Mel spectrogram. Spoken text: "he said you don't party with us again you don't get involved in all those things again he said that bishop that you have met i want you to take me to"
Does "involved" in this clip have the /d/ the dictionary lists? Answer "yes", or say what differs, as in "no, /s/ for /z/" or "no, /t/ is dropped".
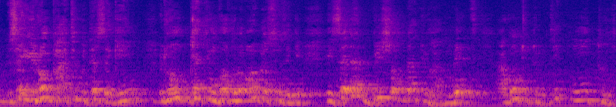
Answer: no, /d/ is dropped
